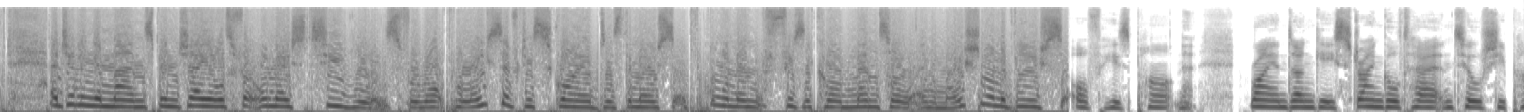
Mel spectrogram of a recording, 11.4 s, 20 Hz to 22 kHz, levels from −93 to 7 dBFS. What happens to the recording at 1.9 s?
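Harsh, buzzy distortion runs through the speech from 0.0 to 8.01 s, pauses included, most likely a stuck bit offsetting values by roughly -30 dBFS.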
